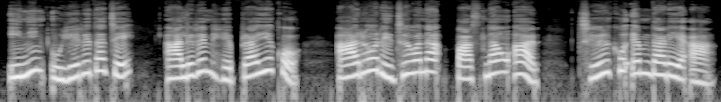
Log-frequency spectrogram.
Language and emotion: Santali, fearful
